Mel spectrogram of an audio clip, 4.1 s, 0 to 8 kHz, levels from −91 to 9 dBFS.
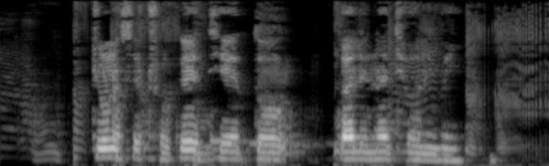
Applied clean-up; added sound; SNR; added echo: classical method WPE with log-MMSE.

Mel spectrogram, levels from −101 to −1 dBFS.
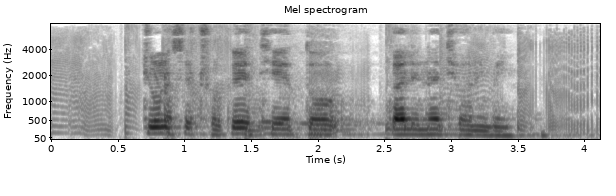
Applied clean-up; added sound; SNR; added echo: none; Fart; 18 dB; reverberation time 1.2 s.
